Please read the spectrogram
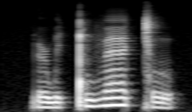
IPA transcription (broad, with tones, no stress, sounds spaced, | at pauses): ɾ ə˞˨ w ɪ˨ ǃ u˦ β æː˦ ǀ ʊ˨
